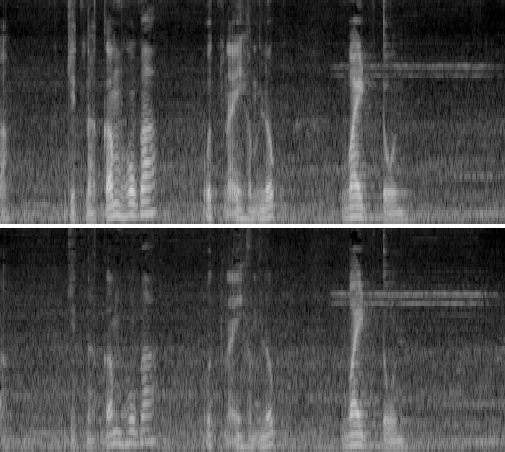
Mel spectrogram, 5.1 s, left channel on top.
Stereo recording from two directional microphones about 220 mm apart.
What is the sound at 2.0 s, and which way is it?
Speech, 30° left (ahead or behind).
